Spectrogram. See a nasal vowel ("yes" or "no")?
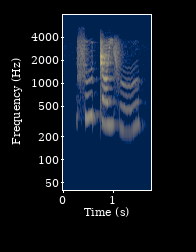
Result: no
